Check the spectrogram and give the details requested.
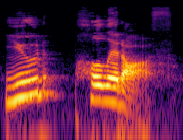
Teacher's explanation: It's difficult to hear that D because it's very soft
